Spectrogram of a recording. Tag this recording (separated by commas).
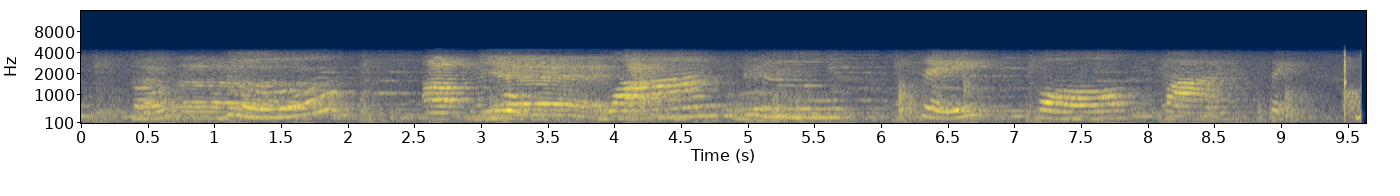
Music, Speech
